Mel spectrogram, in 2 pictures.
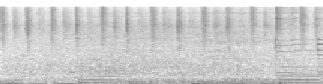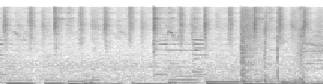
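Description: Background music with a steady beat: heavy bass notes over quick, regular percussion ticks.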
